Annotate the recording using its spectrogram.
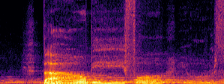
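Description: Live worship band playing a slow song: sustained chords, with a strummed acoustic guitar chord coming in louder about a second in and ringing out.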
